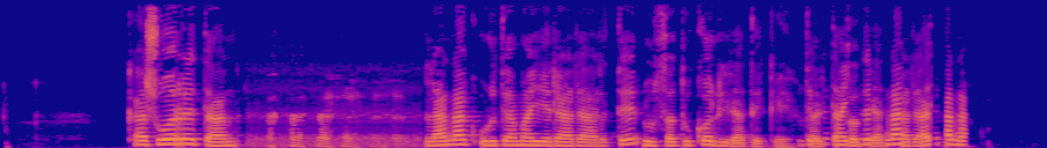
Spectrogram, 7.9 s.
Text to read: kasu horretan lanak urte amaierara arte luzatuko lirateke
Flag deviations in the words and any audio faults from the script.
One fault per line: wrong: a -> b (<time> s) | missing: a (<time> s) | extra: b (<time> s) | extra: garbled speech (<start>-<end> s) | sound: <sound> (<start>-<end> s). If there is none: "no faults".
sound: laugh (2.0-3.1 s)
extra: garbled speech (6.0-7.3 s)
